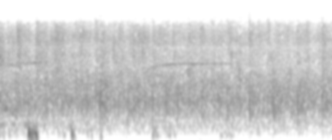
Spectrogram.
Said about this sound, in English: But can we have Pastor Karen come out? We're going to give Pastor Karen a round of applause and welcome this morning.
